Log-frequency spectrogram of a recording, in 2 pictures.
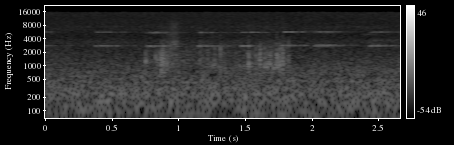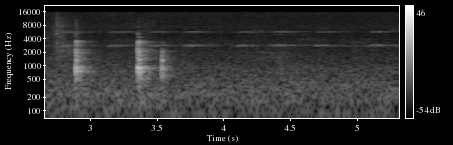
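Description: A few sharp knocks, one about three seconds in and two more close together just after, as a woven bamboo basket is gripped and handled. A faint high chirring in short repeated pulses runs underneath.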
